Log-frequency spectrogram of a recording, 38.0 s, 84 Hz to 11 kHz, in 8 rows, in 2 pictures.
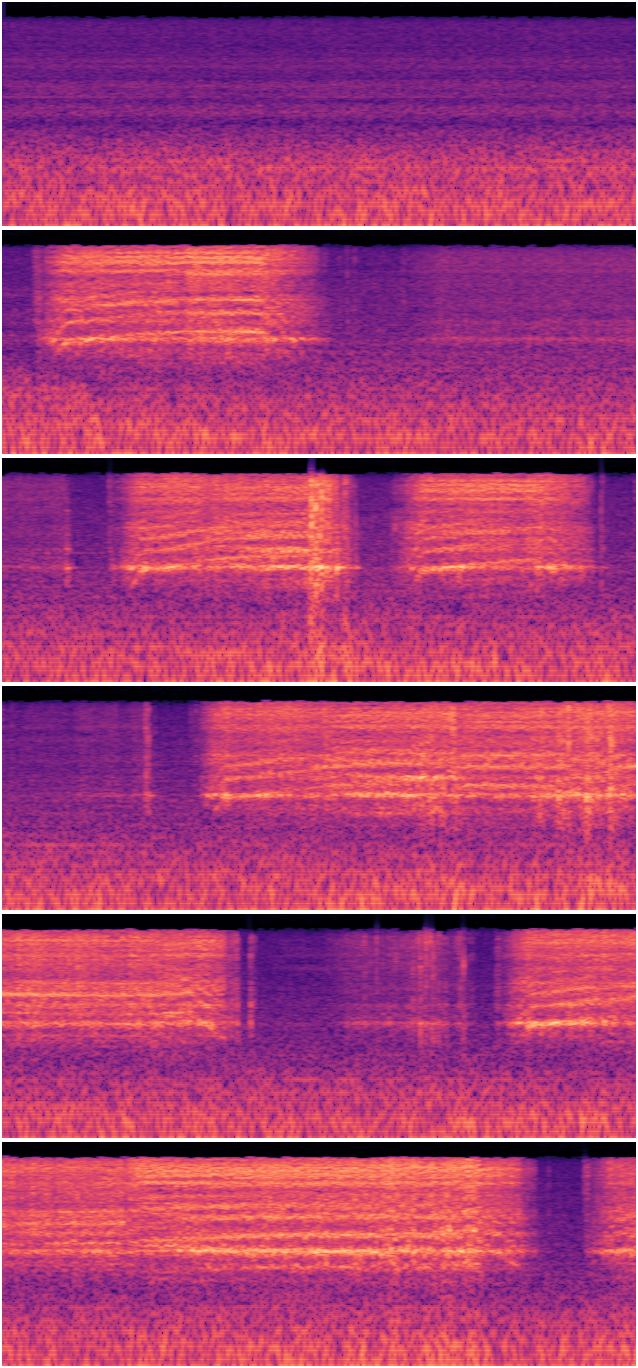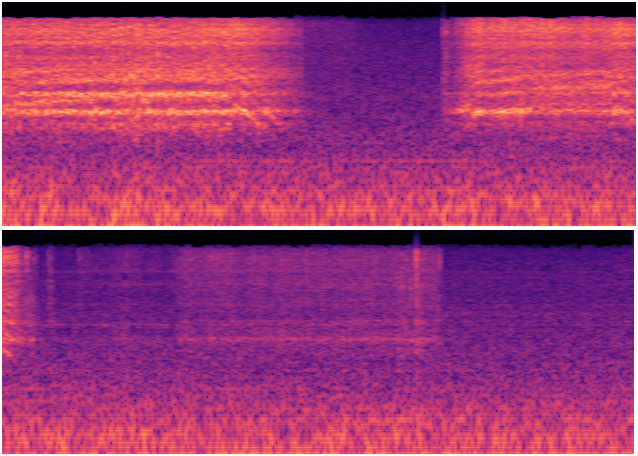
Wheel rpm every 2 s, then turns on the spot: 0, 0, 60, 60, 20, 90, 90, 10, 150, 160, 50, 80, 160, 130, 120, 30, 90, 20, 0.
8-10 20-22 34-36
